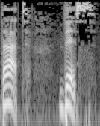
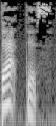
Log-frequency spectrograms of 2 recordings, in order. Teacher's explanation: 把它们连在一起，就把 that 的最后一个 t 忽略掉 · Shown in: second take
